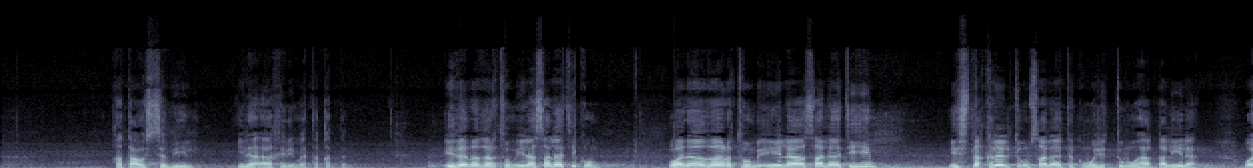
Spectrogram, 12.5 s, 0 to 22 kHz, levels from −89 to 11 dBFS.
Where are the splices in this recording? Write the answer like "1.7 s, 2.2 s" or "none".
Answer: 4.1 s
